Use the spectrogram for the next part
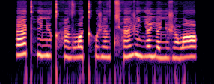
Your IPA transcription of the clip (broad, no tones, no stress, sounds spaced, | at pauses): æ kʰ i lʲ ʊ kʰ æ̃ z lˠ i kʰ ʊ ʒ ɛ̃ z t͡ɕʰ ɛ̃ ʒ ə̃ ʎ ɛ j ɛ lʲ ʊ ʒ ɛ̃ lˠ ɑ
